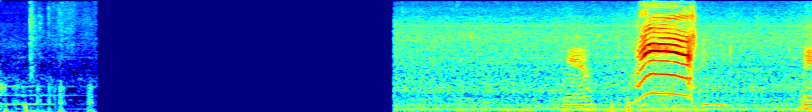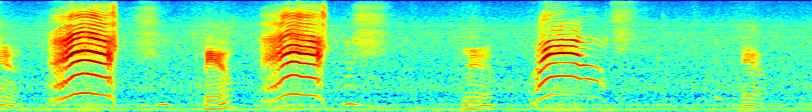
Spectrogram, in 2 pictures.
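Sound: cat meowing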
